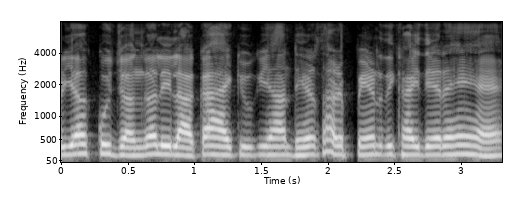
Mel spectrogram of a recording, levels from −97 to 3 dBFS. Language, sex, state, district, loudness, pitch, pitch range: Hindi, male, Jharkhand, Garhwa, -11 LUFS, 180 Hz, 175-185 Hz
